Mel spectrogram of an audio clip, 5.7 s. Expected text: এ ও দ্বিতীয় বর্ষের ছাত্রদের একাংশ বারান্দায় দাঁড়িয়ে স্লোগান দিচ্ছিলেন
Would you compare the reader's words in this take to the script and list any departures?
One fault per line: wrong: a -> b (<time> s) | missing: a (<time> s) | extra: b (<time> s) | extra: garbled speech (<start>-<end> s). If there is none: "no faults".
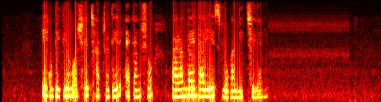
no faults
